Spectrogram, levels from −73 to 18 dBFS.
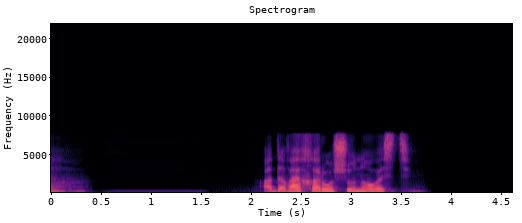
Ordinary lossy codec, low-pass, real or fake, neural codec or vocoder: none; none; fake; codec, 16 kHz, about 1 kbps, DyCAST, with the encoder's durations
